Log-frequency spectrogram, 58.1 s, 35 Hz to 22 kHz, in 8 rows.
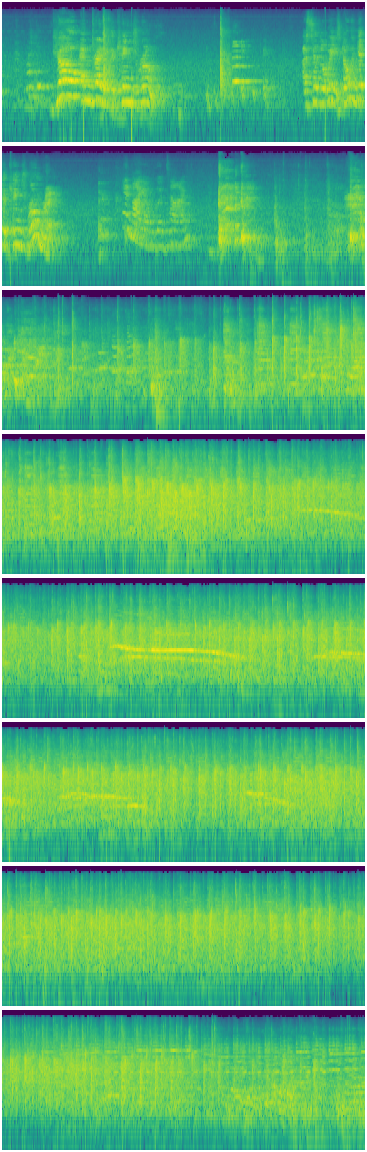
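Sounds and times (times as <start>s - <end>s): audience applauding: 4.3s - 4.8s, 14.2s - 58.0s
calls over clapping: 14.8s - 57.9s.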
